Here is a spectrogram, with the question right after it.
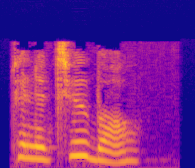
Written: pinatubo

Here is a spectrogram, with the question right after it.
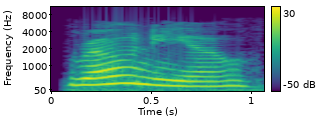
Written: roneo

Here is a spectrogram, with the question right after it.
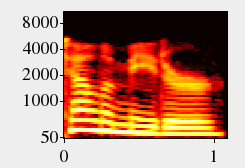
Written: telemeter

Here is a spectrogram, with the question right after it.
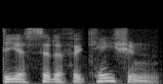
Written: deacidification

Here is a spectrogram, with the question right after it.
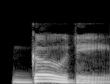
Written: godey

